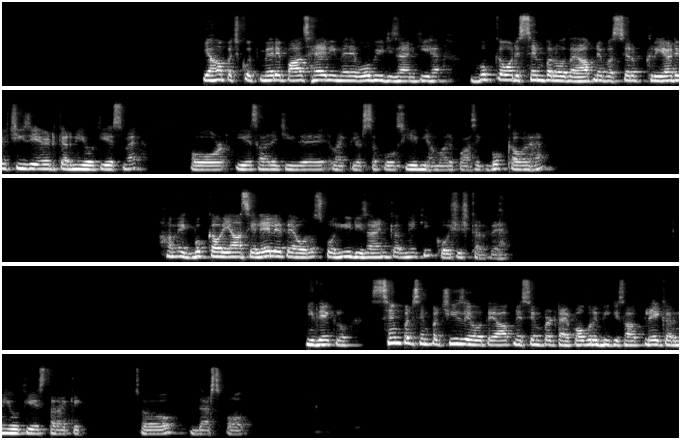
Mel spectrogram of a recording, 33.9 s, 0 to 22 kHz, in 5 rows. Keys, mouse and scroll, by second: 1.7 Return, 3.8 scroll down 1, 7.8-9.6 scroll down 1, 13.9-14.8 scroll up 1, 18.9 scroll down 1, 23.8 scroll up 1, 25.1-26.3 scroll down 1, 26.3 scroll up 1, 30.4-31.7 scroll down 1, 31.7 scroll down 1.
